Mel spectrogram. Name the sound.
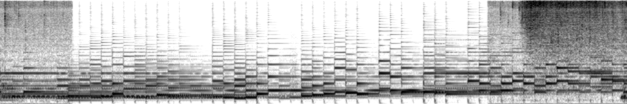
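bread slices frying in oil in a pan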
